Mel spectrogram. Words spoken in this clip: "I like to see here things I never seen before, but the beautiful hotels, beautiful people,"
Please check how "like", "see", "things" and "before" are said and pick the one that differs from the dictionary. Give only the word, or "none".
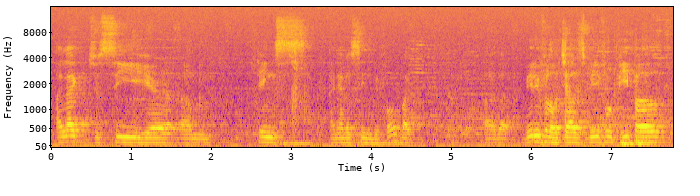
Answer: things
